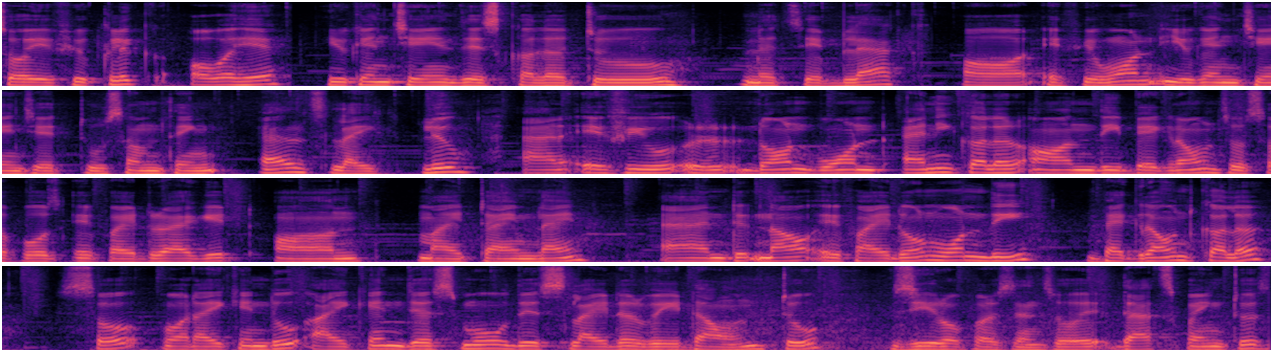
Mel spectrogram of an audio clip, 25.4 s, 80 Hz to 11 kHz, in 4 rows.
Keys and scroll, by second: 1.3 super+=.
